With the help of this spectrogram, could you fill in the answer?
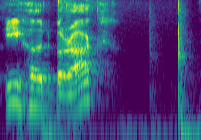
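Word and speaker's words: Ehud Barak: former Israeli prime minister he hood Barak that's how you say his name is going to be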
